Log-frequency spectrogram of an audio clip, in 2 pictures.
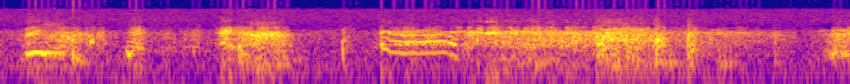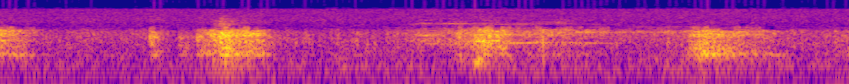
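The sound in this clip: A person breathing deeply from a handkerchief carrying an odor: many ragged, wheezing breaths mixed with strained, moan-like voiced sounds, rising and falling in uneven bursts throughout.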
